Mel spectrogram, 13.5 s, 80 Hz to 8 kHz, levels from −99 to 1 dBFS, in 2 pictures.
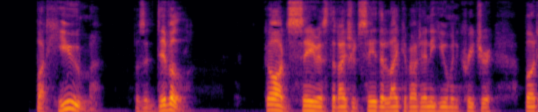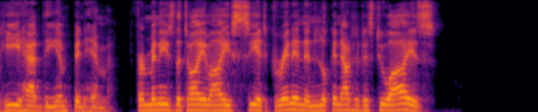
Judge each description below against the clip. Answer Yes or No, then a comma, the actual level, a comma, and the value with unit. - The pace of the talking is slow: No, average, 180 wpm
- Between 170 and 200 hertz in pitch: No, low, 125 Hz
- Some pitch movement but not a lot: Yes, average, 3.7 semitones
